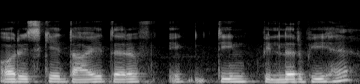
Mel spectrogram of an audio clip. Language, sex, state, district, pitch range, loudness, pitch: Hindi, male, Karnataka, Bangalore, 120-130 Hz, -18 LUFS, 125 Hz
